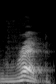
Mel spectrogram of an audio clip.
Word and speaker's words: read: Ini red bacanya, seperti warna merah, red.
